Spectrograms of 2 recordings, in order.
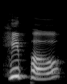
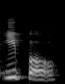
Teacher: Because we do not pronounce the H. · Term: Silent H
